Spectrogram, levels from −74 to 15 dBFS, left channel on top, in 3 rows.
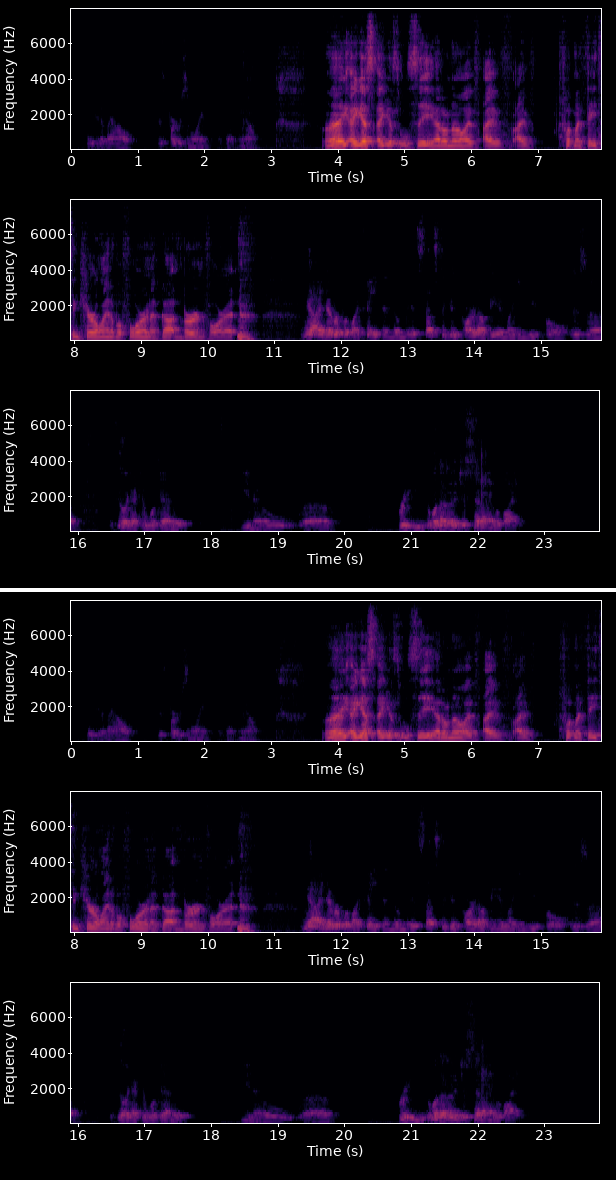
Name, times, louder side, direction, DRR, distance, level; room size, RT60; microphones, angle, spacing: voice 1, 0.2-0.9 1.3-2.0 2.3-2.8 4.2-5.1 11.4-16.0 16.6-17.6 18.4-19.8 20.8-22.6, left 2 dB, 65° left, 4.1 m, -43 dB
voice 2, 3.1-3.5 3.8-6.9 7.3-11.0, left 5 dB, 40° left, 0.7 m, -31 dB
13.0 x 5.9 x 2.3 m
head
